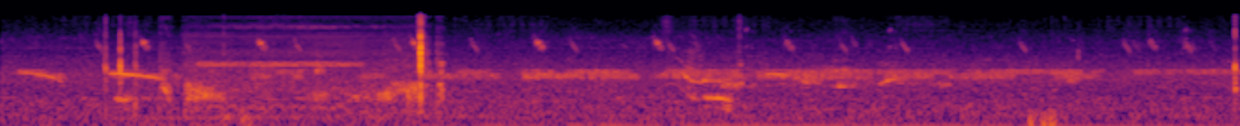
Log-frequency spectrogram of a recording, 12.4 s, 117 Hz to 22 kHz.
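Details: Mallard female with ducklings in Murinsky Park on 3 June 2018; thin, high, downslurred peeps repeat irregularly throughout over a steady mid-pitched hum, with a few brief low thumps and sharp clicks.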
